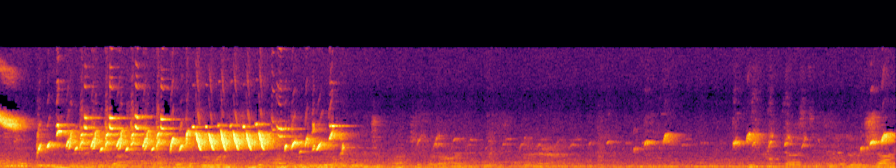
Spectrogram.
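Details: A European goldfinch sings a dense, fast, tinkling trill for about three seconds, then falls quieter with scattered thin high chirps and brief twitters.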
